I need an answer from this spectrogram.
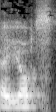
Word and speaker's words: Yoks: i i know they they call you dr jokes am i right yes they call me dr yocks my name is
